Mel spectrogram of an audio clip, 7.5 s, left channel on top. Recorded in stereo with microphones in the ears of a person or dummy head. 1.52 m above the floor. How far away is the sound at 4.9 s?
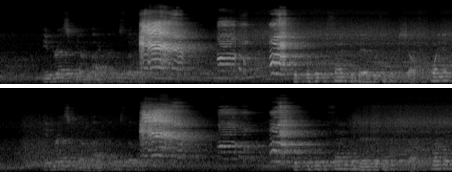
About 1.0 m.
